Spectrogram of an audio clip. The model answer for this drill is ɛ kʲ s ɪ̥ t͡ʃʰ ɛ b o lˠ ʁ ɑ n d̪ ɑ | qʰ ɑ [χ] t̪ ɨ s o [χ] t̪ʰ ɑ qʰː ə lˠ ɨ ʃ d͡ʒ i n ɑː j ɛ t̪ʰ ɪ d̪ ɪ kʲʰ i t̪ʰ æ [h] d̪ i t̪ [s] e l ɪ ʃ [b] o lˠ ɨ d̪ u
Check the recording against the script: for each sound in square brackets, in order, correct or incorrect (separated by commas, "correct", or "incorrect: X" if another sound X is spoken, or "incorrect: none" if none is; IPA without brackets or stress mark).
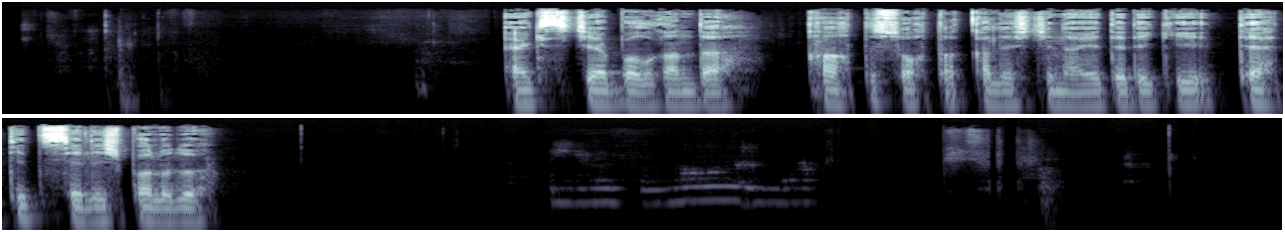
correct, correct, correct, correct, correct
